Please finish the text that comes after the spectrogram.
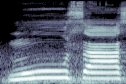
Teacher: سین کو ہم کھینچیں گے ایک الف کے برابر اور واو ساکن سے پہلے پیش ہے تو یہ واو مدہ ہے۔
